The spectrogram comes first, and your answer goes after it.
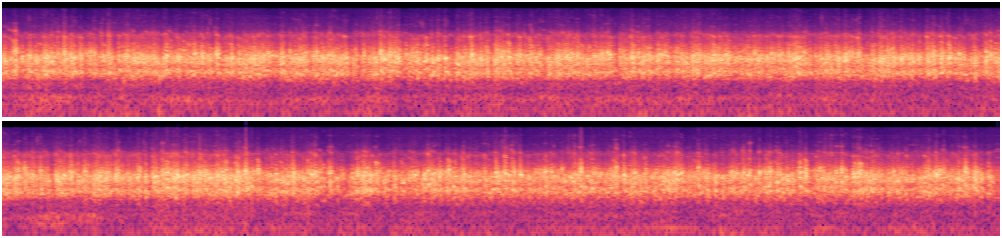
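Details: Many wood frogs mating in a woodland pond in early spring produce a steady, unbroken wall of rapid duck-like clucks, the overlapping calls blending into one loud chorus.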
